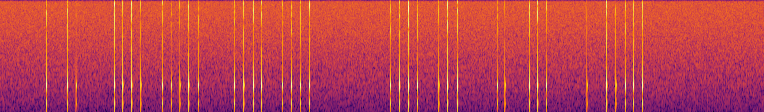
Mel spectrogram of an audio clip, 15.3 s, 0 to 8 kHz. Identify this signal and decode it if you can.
Tap code, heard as taps on a table, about 6 knocks a second. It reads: BUT SHE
